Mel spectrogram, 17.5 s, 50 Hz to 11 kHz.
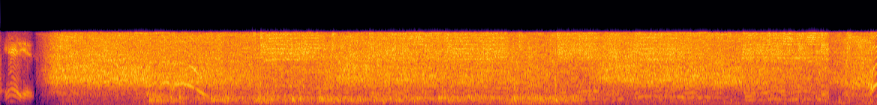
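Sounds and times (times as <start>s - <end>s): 
speech: 0.1s - 1.4s
applause sound effect with cheering crowd: 0.7s - 17.5s
crowd whoops: 1.0s - 9.8s, 11.5s - 17.5s.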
